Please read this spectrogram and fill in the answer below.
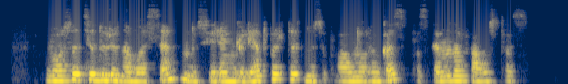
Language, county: Lithuanian, Vilnius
